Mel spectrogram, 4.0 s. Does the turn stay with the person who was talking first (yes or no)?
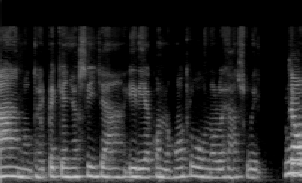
no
